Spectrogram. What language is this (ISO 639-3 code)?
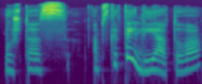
lit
